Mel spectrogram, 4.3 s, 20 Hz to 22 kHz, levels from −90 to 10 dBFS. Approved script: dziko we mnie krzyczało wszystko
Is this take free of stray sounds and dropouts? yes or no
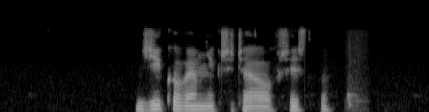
no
